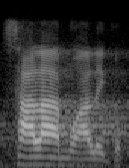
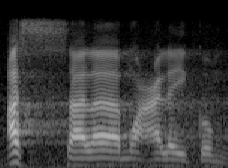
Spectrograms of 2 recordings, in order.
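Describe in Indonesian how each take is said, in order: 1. Bunyi 'al' di awal hilang. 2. Bunyi 'al' di awal jelas terdengar. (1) "Ada nggak alif lamnya? Kurang" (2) "Harusnya apa?"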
